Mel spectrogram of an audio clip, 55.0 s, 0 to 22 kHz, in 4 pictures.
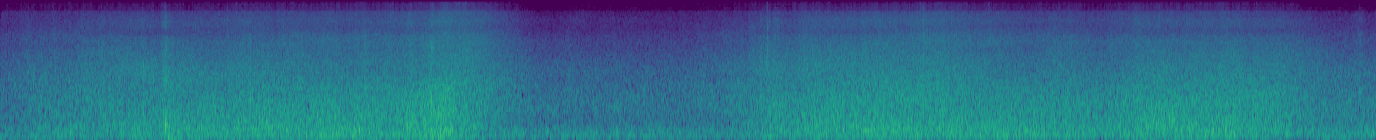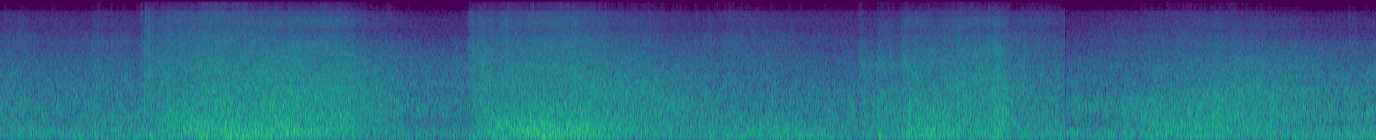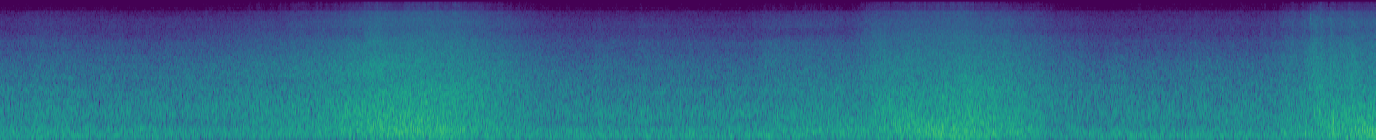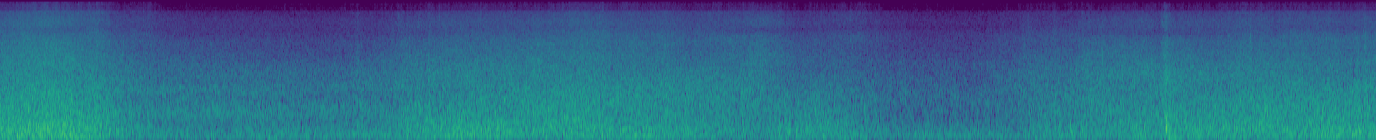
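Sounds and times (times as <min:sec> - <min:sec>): ocean surf breaking on beach: 0:51.5 - 0:55.0.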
